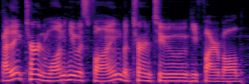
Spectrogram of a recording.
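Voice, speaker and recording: A man's voice: medium pitch, lively intonation, moderate pace, a bit bright, faint music behind. A man casually reviewing his own speedrun, talking loosely with plenty of "like" fillers. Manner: rambling, loose, with frequent "like" fillers. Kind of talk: casual commentary over gameplay.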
